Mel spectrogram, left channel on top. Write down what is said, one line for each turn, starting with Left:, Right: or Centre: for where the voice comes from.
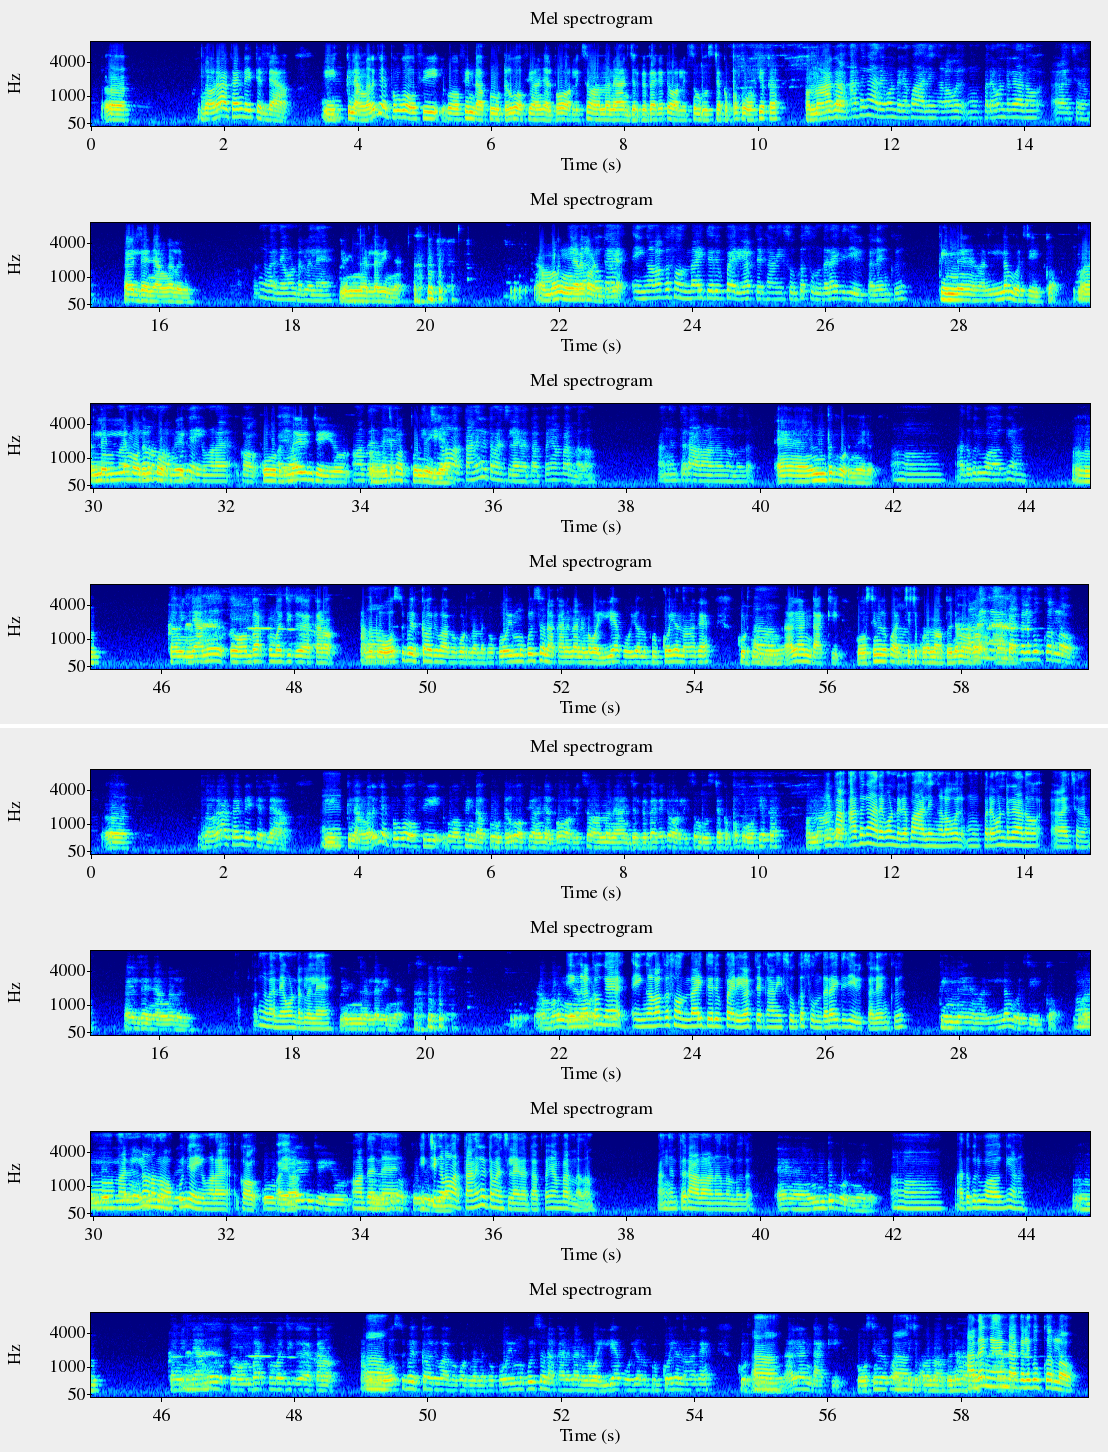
Left: ആ കുറേ ആൾക്കാരിണ്ടായിട്ടല്ല
Right: ഏ
Left: ഏക്ക് ഞങ്ങള് അപ്പം കോഫി കോഫി ഉണ്ടാക്കും കുട്ടികൾ കോഫി വേണം ചിലപ്പോ ഹോർലിക്സ് വേണോന്ന് പറഞ്ഞ ഞാൻ അഞ്ച് രൂപ്പിയ പാക്കറ്റ് ഹോർലിക്സും ബൂസ്ൻ്റോ ഇപ്പൊ കോഫിയൊക്കെ ഒന്നാകെ
Right: ഇപ അതക്കെ ആരാ കൊണ്ടുവരാ പാലിങ്ങളാ ഓല് മൂപ്പര കൊണ്ടുവരാ അതോ ആയച്ചതോ
Left: അല്ലേ ഞങ്ങള്
Right: ഒക്കെ നിങ്ങളെന്നെയാ കൊണ്ടുവരലല്ലേ
Left: പിന്നല്ല പിന്നെ <unintelligible>
Right: നിങ്ങൾക്കു
Left: കൊണ്ടുവരാ
Right: ഇങ്ങനെ നിങ്ങളൊക്കെ സ്വന്തമായിട്ടൊരു പരികവെച്ചെക്കാ സുഖ സുന്ദരായിട്ട് ജീവിക്കാല്ലേ ങ്ങക്ക്
Left: പിന്നെ നല്ല പോലെ ജീവിക്കാം
Right: ആഹ്
Left: നല്ല എല്ലാം
Right: നല്ലോണം
Left: മുതലും കൊടുന്ന്
Right: നോക്കും
Left: തരും
Right: ചെയ്യും ഇങ്ങളെ കൗ
Left: കൊടുന്നേരും
Right: അയാൾ
Left: ചെയ്യും
Right: അതന്നെ
Left: അങ്ങനത്തെ കൊഴപ്പൊന്നുംല്ല
Right: എച്ചിങ്ങളെ വർത്താനം കേട്ട് മനസ്സിലായതാ കേട്ടോ അപ്പൊ ഞാൻ പറഞ്ഞതാ അങ്ങനത്തെ ഒരാളാണ് എന്നുള്ളത്
Left: ഏ എന്തും കൊടുന്ന് തരും
Right: ആ അതൊക്കെ ഒരു ഭാഗ്യാണ്
Left: മ് അ
Right: പിന്നെ
Left: മിനിഞ്ഞാന്ന് നോമ്പ് തുറക്കുമ്പോ ജ്ജ് കേക്കണം അന്ന്
Right: ആഹ്
Left: ബോസ്റ്റ് പെരു ഇക്ക ഒരു വക കൊട്ടുന്നു തന്നേകുന്നു കോയി മുകുൾസ് ഉണ്ടാക്കാനാ ന്നാണു വലിയ കോഴിയന്ന കുക്കോഴിയാന്നാ കെ കൊടുന്നന്ന്
Right: ആഹ്
Left: നിങ്ങ അത് ഞാൻ ഉണ്ടാക്കി കോസ്റ്റിങ്ങിളിപ്പോ
Right: ആഹ്
Left: അഴിച്ച് വെച്ചേക്കണ് നാത്തുന്റെ മോഗ
Right: അതെങ്ങനെ
Left: മോൻ്റെ
Right: ഇണ്ടാക്കല് കുക്കറിലോ?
